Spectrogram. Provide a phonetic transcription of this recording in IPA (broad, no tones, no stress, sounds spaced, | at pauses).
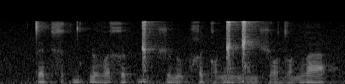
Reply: t ɛ k x ɛ k d̪ u k ɳ ɵ v ɐ x ə˞ k ɡ͡ǁ ʉ k ʃ ʉ ɳ u b χ i ɡ ɔ ŋ͡ǁ ɵ ŋ͡ǁ ɐ n ʃ ɔ d ɔ n v a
